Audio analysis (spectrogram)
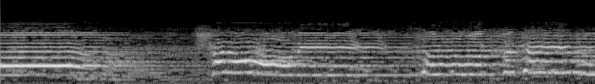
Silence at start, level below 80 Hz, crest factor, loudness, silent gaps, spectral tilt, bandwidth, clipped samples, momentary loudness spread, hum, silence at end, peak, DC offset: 0 s; -50 dBFS; 12 dB; -13 LUFS; none; 2 dB/octave; 7.6 kHz; under 0.1%; 16 LU; none; 0 s; -2 dBFS; under 0.1%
